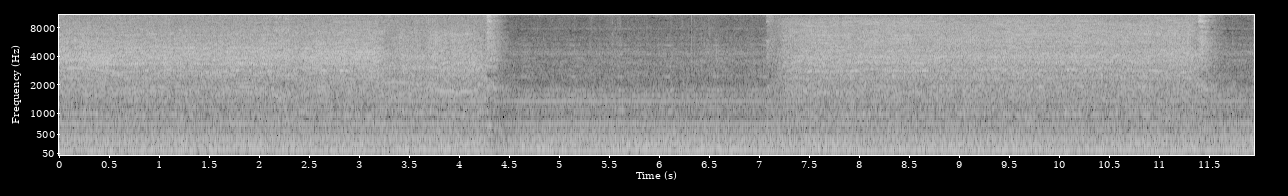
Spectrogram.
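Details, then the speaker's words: Steady low-speed dental handpiece hum with a brief pitch drop while polishing large teeth with prophy paste during a COHAT in an anesthetized patient with gingivitis and slight bleeding; low-speed polishing. "so when you're polishing you may find you have to change the direction that you're actually using the polisher to get a better angle on the teeth"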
